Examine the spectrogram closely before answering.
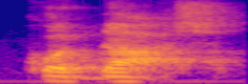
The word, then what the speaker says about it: Qadash: Qadash, Salaki. Qadash. So it won't be Da Sha. It's Qua Dash. Dash. Pronounce it together.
